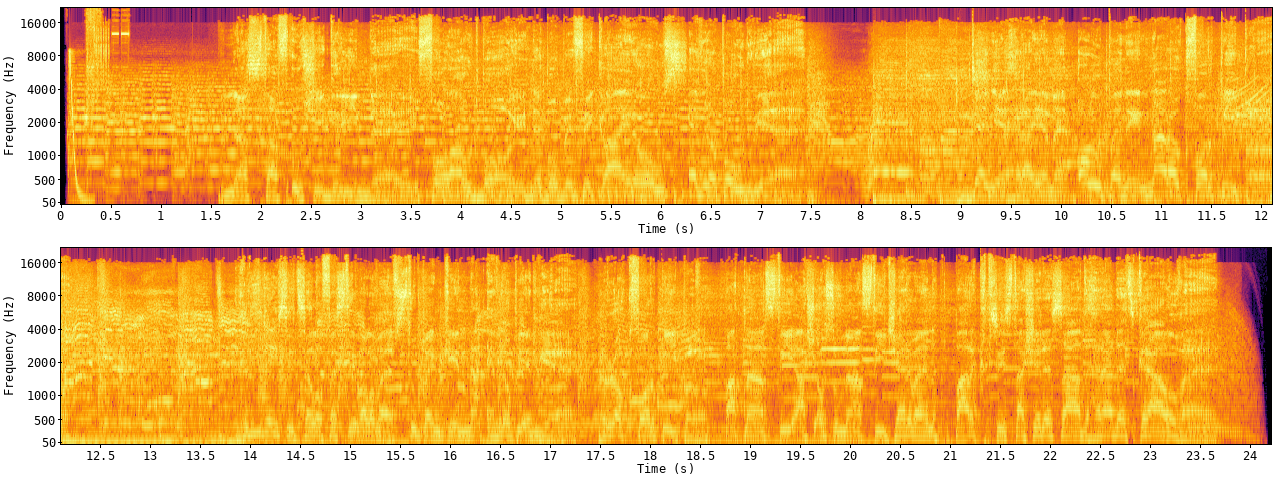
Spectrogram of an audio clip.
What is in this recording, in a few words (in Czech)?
liner soutez; evropa2; rock for people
